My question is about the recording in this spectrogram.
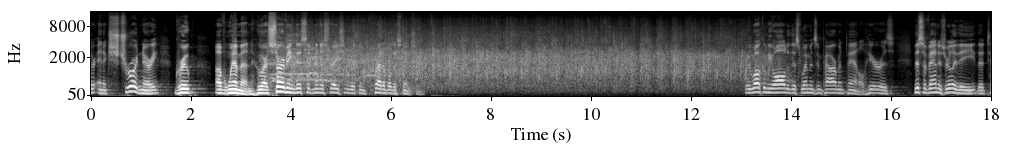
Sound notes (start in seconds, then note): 6.4 applause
